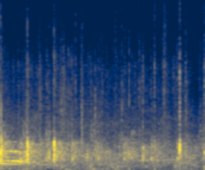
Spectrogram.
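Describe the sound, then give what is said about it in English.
Audience applause at the close of a live show: a dense, steady patter of many hands clapping throughout, fairly even in loudness with a few sharper claps standing out. “give me all a round of applause.”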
